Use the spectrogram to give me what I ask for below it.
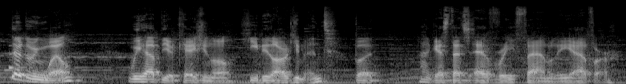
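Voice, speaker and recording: A man's voice: deep voice, lively intonation, moderate pace, a bit bright, recorded from a distance, soft background music. A man playing a friendly, modest village family man in a video game, chatty and considerate. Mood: thoughtful. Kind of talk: scripted video game dialogue.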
